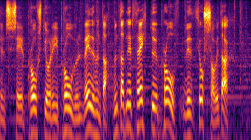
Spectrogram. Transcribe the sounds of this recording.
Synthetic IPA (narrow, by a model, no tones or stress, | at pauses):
ɪnsːeːjɪɾ̥pʰɾoːwfst̪jowɾɪipʰɾoːwvʏnveːjðʏhʏnt̪a̰hʏnt̪at̪nɪɾ̥θɾejht̪ʏpʰɾoːwvvɪðθjowr̥sawit̪a̰ːx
